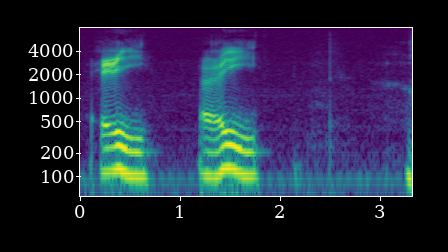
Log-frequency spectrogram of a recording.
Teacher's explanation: I, again with ayn, it's very difficult. You say, start the sound and then block the throat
